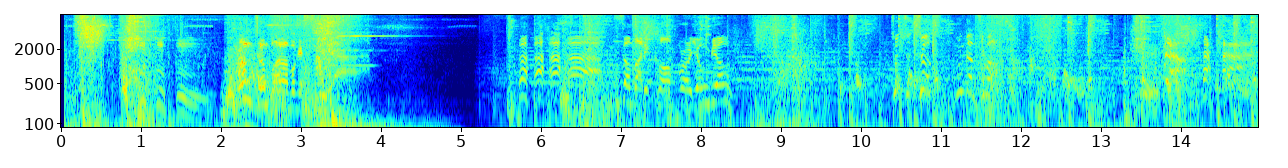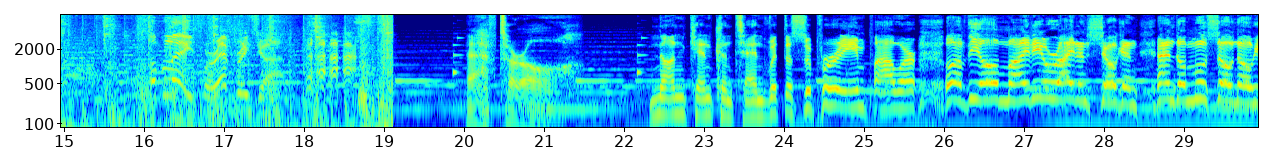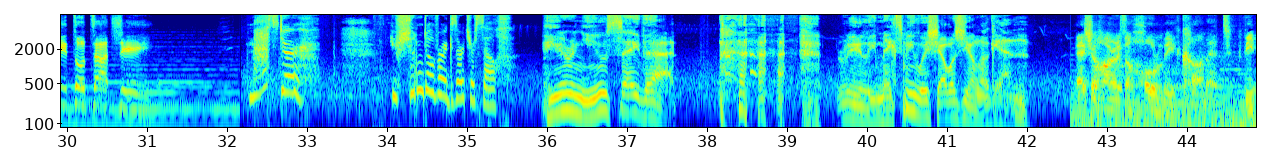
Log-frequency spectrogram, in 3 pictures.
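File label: KO Video Game, Korean; GoLocalise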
